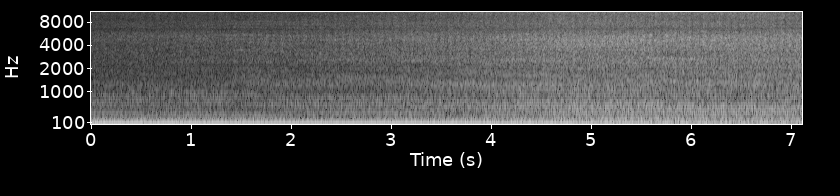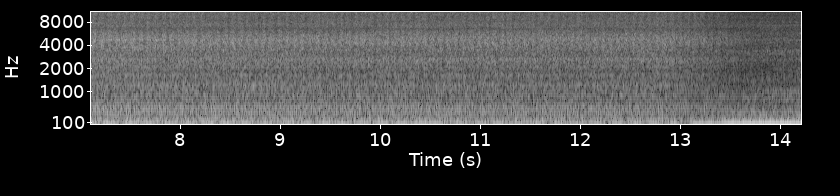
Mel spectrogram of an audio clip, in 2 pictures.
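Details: 1950 Chevrolet 4400 dump truck being revived after years of sitting, idling shortly after cold start on choke: deep even low rumble with smooth unchanging beat, no knocks or misses; normal idle.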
